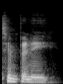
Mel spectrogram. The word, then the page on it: timpani: American English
